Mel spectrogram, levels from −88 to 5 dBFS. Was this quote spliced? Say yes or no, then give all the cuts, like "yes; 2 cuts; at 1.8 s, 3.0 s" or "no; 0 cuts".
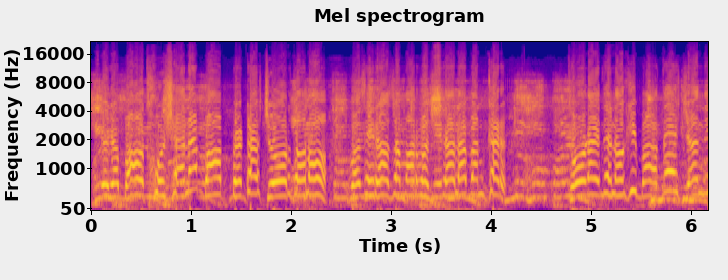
no; 0 cuts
